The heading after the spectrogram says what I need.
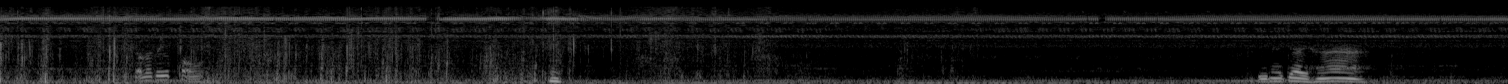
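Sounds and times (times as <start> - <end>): net rustling: 0.0 - 7.6
insects trilling: 0.0 - 15.0.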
